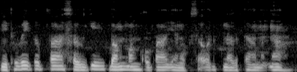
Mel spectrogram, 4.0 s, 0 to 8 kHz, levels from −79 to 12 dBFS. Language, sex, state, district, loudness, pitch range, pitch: Garo, male, Meghalaya, South Garo Hills, -18 LUFS, 105-130 Hz, 110 Hz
